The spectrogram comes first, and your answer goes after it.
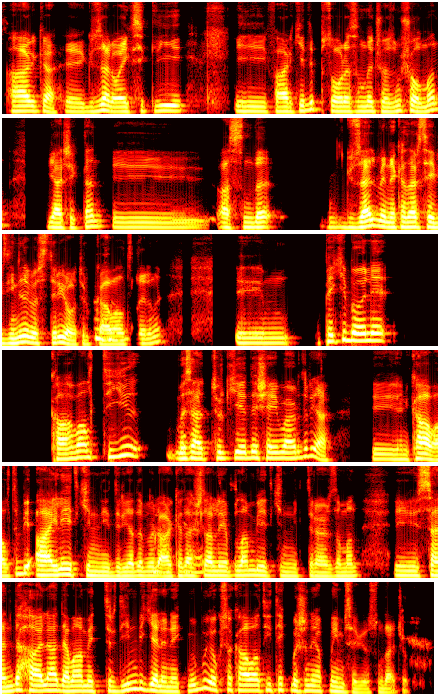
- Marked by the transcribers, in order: sniff
- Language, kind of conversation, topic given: Turkish, podcast, Kahvaltı senin için nasıl bir ritüel, anlatır mısın?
